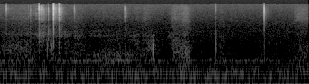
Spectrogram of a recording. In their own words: Glass marbles making some sounds and rolling around.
